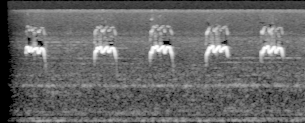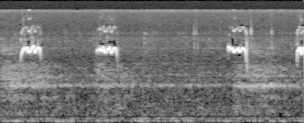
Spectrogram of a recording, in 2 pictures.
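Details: A budgerigar chick begs with short, high chirps, repeated roughly twice a second, while being fed by the female.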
